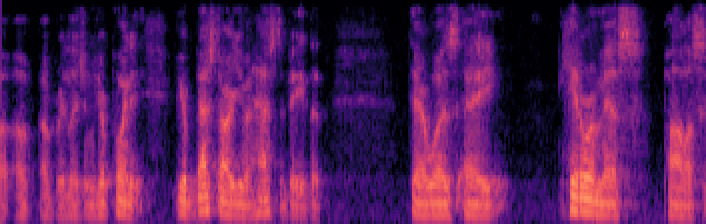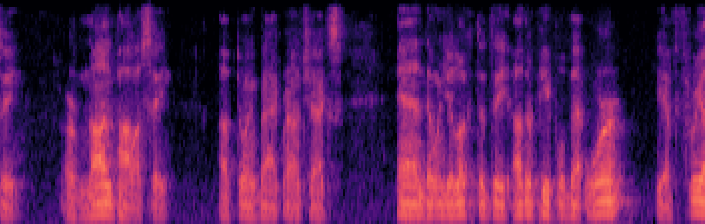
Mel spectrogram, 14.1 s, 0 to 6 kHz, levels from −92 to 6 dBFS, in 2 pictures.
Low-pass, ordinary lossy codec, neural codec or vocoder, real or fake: 5.4 kHz; Opus, 32 kbps; none; real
